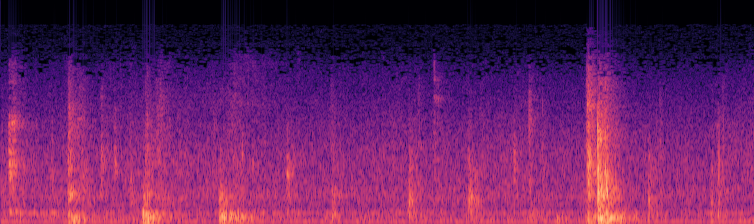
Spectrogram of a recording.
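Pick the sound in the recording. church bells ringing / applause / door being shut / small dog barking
door being shut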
